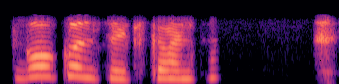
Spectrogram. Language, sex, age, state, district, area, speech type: Maithili, female, 18-30, Bihar, Supaul, rural, conversation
